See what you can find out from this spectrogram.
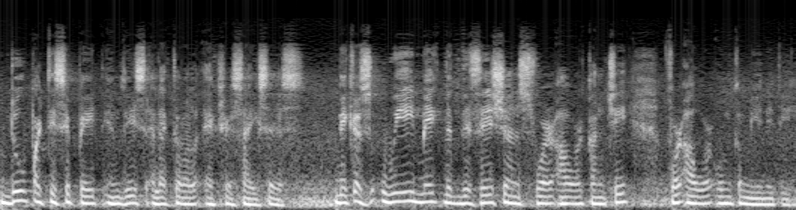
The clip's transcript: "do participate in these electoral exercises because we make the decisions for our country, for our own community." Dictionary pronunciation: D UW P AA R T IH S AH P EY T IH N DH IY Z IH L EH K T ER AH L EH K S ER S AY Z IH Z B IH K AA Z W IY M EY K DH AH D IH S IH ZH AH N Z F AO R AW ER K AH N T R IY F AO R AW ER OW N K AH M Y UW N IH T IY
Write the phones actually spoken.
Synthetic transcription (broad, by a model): D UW P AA R T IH S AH P EY T IH N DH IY S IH L EH K T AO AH L EH K S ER S AY S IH S B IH K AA S W IY M EY K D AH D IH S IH SH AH N S F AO R AW ER K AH N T R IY F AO R AW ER OW N K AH M Y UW N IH T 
